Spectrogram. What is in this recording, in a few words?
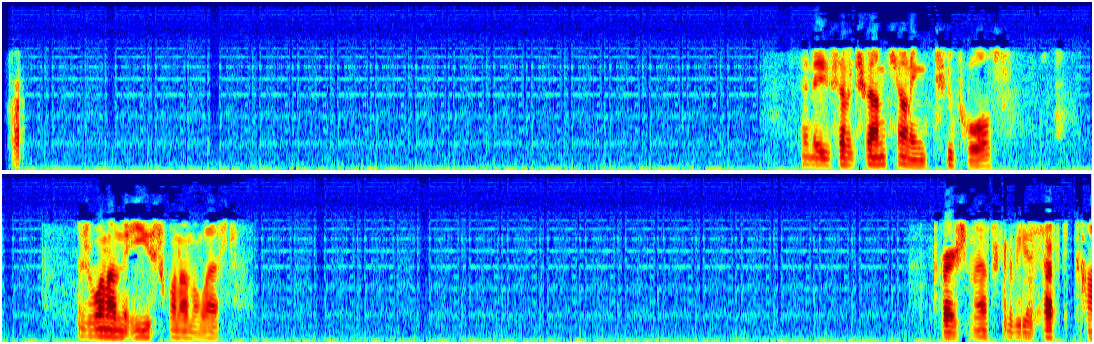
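Mesa police department, scanner audio trunk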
